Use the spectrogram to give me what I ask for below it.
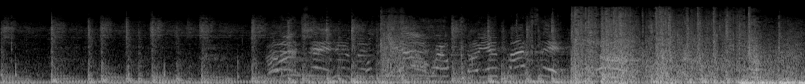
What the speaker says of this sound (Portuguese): De onde que esse cara tá atirando?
